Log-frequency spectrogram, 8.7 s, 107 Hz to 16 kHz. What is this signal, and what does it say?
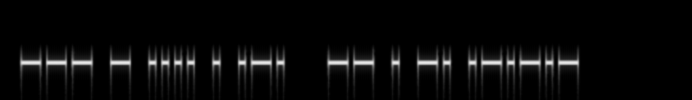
Morse code, heard as a keyed tone, about 15 wpm, 700 Hz. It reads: OTHER MEN.
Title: Sentences from Top 1100 Words 15wpm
